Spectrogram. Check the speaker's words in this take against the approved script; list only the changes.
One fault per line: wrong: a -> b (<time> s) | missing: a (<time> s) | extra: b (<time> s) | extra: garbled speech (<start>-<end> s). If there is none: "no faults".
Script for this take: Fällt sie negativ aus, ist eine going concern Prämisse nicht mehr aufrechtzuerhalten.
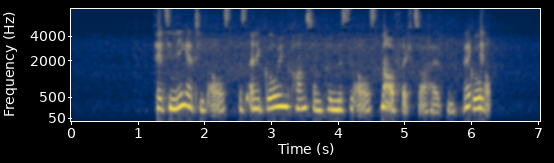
wrong: nicht -> aus (4.2 s)
extra: garbled speech (5.9-6.3 s)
